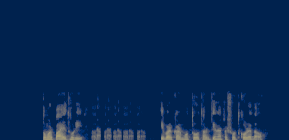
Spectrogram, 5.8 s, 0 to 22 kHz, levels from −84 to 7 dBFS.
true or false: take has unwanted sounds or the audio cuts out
true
